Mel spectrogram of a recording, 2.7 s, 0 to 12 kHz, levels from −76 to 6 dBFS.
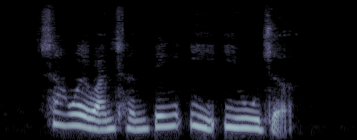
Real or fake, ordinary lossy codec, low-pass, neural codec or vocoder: real; AAC, 32 kbps; 10.8 kHz; none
